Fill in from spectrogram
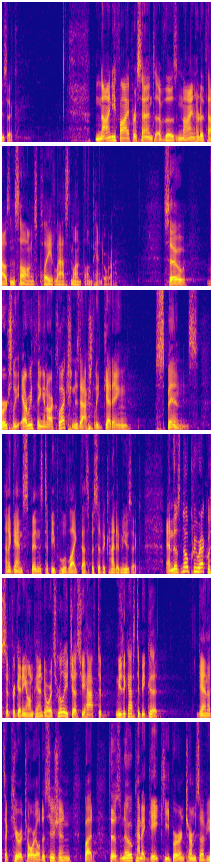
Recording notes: Recordings of the panels at the SF MusicTech Summit on September 12, 2011 at the Hotel Kabuki in San Francisco.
